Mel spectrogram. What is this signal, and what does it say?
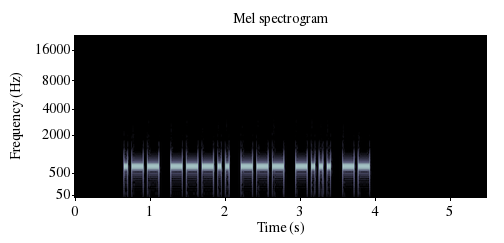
Morse code, heard as a keyed tone, about 23 wpm, 700 Hz. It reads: W8OBM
